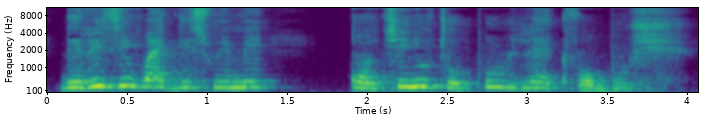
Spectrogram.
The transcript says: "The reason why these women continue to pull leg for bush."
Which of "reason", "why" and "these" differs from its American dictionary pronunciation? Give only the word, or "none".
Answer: these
